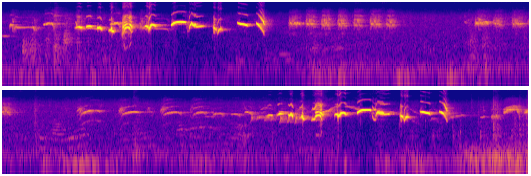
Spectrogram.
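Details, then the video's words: Kacer singing 'gacor konslet', meant to coax other kacer to sing: two dense bursts of rapid whistled and chattering notes separated by buzzy rattling phrases and quieter pauses, light background hum. "suara burung kacer gacor konslet"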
